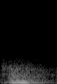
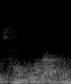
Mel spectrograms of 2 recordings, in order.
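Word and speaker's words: Germer: 그리고 나서 논문이 쓰여지고 몇 년 뒤에 데이비슨 거모 또는 정호라고 해. 그냥 그쪽 유럽 발음은 거모야. 근데 가끔가다 우리나라에 나온 책은 정호라고 나오는 책들도 있어.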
